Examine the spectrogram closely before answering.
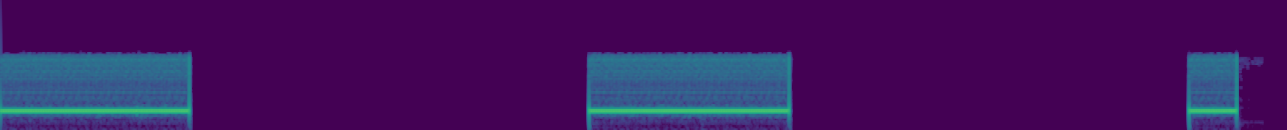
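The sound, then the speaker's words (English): A telephone ringback tone plays while calling a smoke shop: three steady, buzzy tone bursts of about two seconds each, separated by long silent gaps, the last one cut short; no voices. “Calling the smoke shop.”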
